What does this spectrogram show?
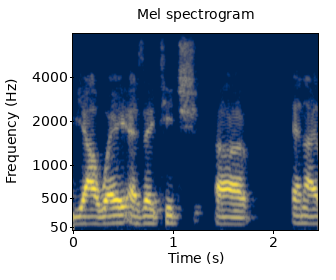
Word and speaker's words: Yahweh: for thousands of years christians called god's name jehovah until the scholars later came up with oh that's not how it's pronounced that's pronounced yahweh but christians used the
